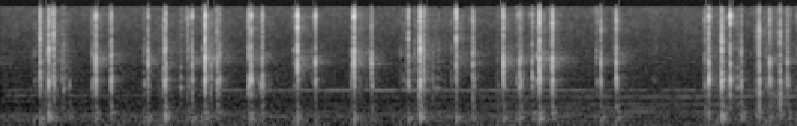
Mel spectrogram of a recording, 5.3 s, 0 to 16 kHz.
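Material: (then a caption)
Aluminum, plastic. Fingertips of both hands type rapidly on a compact 65% Bakeneko65 mechanical keyboard with Durock lavender switches, a pink aluminum case, plastic backlit keycaps, resting on a wooden desk. About thirty crisp, bright clacks come in quick bursts with brief pauses, each dying away almost instantly with little low end. A faint steady tone hums underneath.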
